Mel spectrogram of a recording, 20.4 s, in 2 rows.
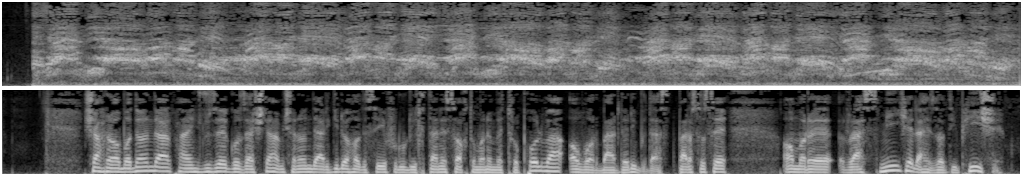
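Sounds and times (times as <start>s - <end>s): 
large crowd of protesters chanting slogans: 0.3s - 10.2s
speech: 11.1s - 20.3s.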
